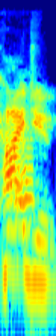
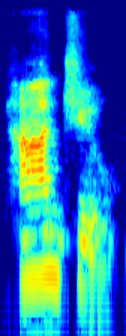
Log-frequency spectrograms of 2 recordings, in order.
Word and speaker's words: Khonshu: It's not Kaiju, because that's what I keep wanting to say. – It's not Khonshu? – Khonshu. – Sure, Khonshu.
